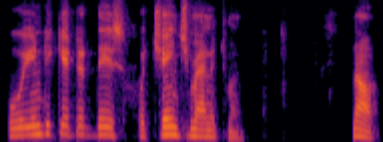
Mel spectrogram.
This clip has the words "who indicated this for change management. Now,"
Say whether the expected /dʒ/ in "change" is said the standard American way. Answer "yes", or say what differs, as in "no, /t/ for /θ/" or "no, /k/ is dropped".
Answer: yes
